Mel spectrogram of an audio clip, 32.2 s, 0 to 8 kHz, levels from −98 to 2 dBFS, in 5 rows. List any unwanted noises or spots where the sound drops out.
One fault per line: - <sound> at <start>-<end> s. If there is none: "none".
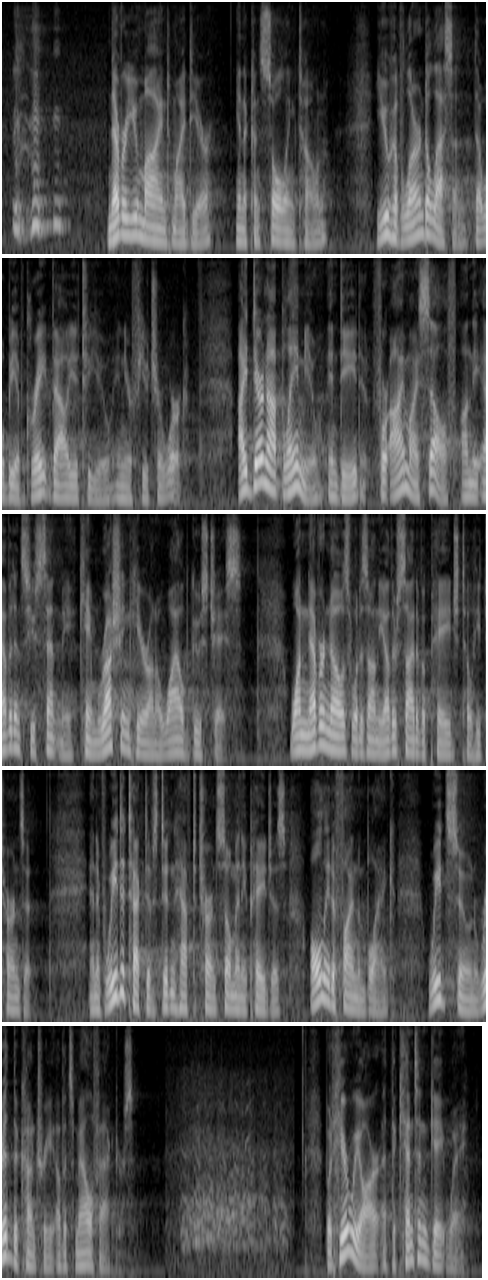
- laugh at 0.1-0.9 s
- laugh at 28.1-29.7 s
